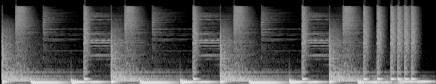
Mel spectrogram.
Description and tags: Rock Hard
A Rock Loop Recorded at 220Bpm.
drum, rock, bass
